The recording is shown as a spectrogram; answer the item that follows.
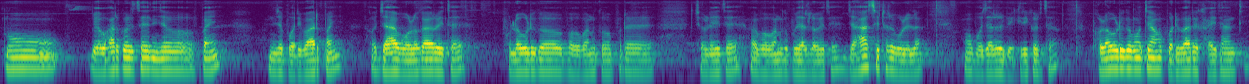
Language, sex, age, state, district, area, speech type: Odia, male, 18-30, Odisha, Boudh, rural, spontaneous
